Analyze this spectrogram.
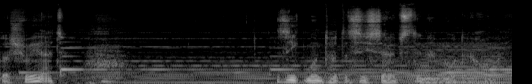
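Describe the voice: Putting on a character voice with vocal fry, a man speaks slowly at an extremely low pitch with ordinary pitch variation while music plays clearly behind him.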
